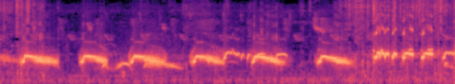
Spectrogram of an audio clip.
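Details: Zebra dove giving a continuous run of mellow coos, each note bending up then sliding down, about seven in a row, ending in quicker staccato notes; used as therapy to get trap-stressed doves singing again.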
